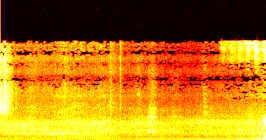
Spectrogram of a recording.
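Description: Steady low rumble of road traffic, growing slightly louder near the end.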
